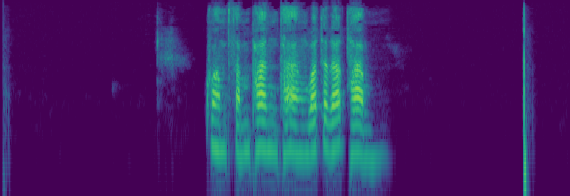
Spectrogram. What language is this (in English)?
Thai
